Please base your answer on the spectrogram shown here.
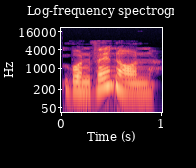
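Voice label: "bonvenon", Esperanto pronunciation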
